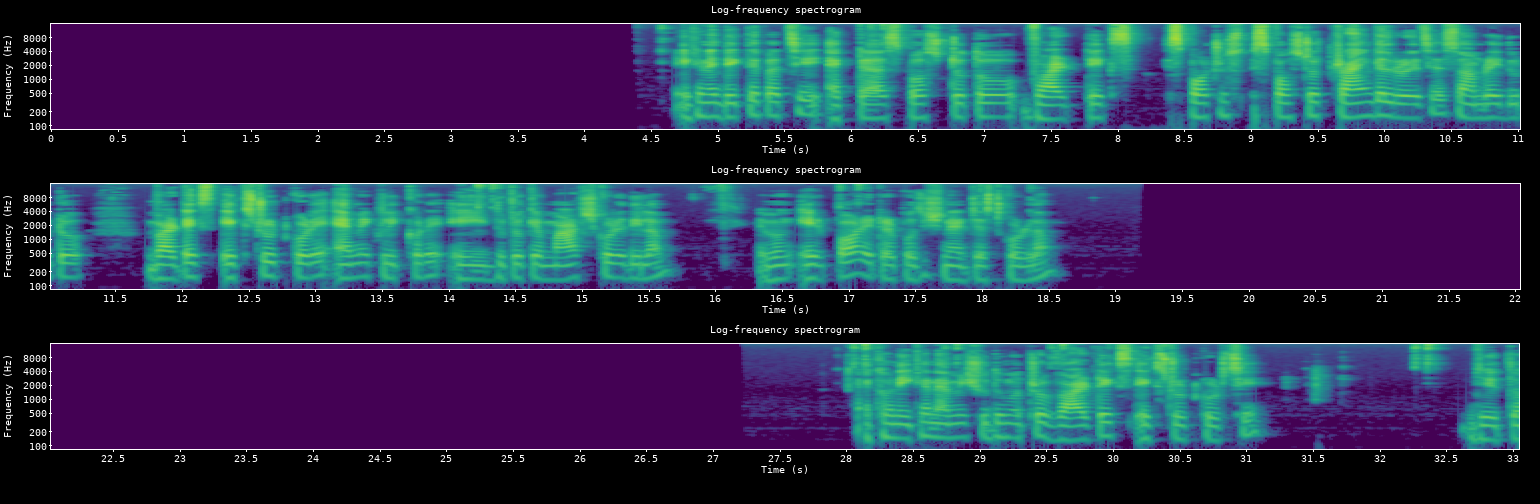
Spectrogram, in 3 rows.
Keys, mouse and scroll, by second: 0.6 KP_3, 1.4 click, 1.9 scroll up 1, 2.0 shift+middle click, 2.5 click, 3.6 click, 3.6 g, 4.4 shift+middle click, 5.0 e, 10.7 n, 12.3 n, 17.5-17.8 scroll down 3, 17.9 shift+middle click, 18.4-19.6 scroll up 2, 19.9-20.2 scroll up 2, 20.5 click, 21.0 click, 21.4 KP_1, 21.8 scroll down 2, 22.1-22.5 scroll up 1, 22.5 click, 22.9 shift+middle click, 23.2 e, 24.1 click, 25.0 click, 27.0 click, 28.6 click, 29.4 click, 29.9-31.5 shift+middle drag, 31.5 g.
